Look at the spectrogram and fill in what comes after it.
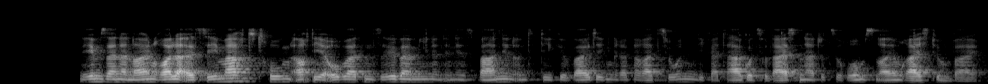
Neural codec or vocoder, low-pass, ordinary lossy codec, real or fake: none; 5.4 kHz; none; real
